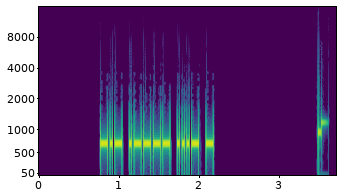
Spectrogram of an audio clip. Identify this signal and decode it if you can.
Morse code, heard as a keyed tone, about 40 wpm, 700 Hz. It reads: K1VT
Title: Call Signs - 40wpm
